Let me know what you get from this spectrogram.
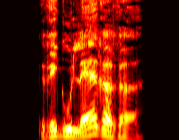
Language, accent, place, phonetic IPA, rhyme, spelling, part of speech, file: German, Germany, Berlin, [ʁeɡuˈlɛːʁəʁə], -ɛːʁəʁə, regulärere, adjective, De-regulärere.ogg
- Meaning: inflection of regulär: 1. strong/mixed nominative/accusative feminine singular comparative degree 2. strong nominative/accusative plural comparative degree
